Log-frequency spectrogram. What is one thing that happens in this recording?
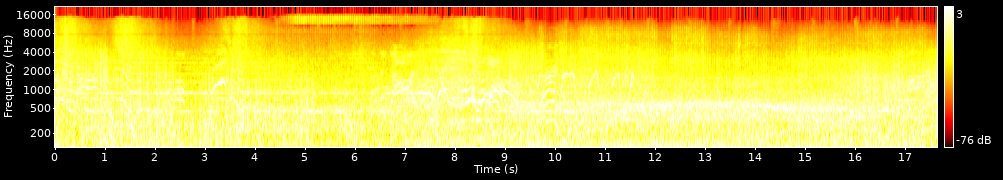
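Go-kart engines buzz and drone steadily outdoors.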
